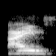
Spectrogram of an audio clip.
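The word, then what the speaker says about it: science: এসি আই এন সি সাইন্স এ পুরাটাই হবে সাইন্স সাইন্স এটা হবে সাইন্স সাইন্স ঠিক আছে এটা জাস্ট মনে রাখো সাইন্স মানে এই এসসির এখানে সাউন্ডটা হচ্ছে আইনস আইনস সাইন্স এরপরে দেখো এটা বড়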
